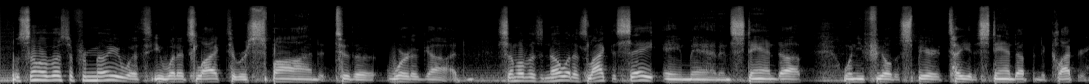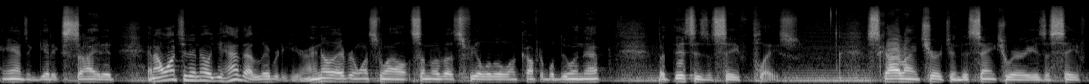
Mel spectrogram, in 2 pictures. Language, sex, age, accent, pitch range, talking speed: English, male, 40-59, American, 125-185 Hz, 245 wpm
